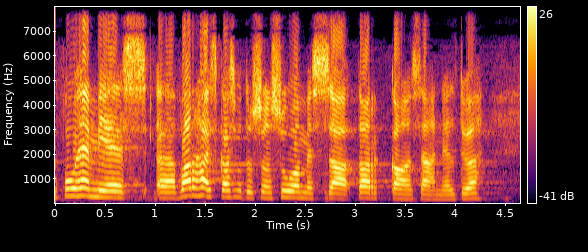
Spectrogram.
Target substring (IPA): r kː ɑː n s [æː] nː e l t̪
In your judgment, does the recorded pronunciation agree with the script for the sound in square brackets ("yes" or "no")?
yes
